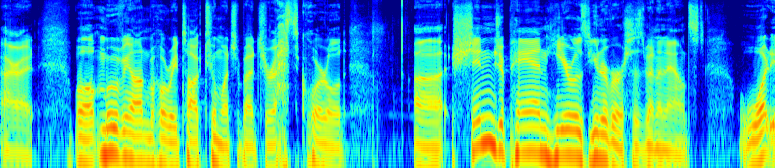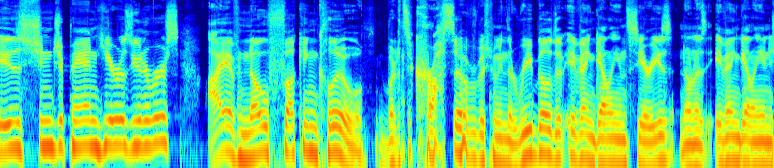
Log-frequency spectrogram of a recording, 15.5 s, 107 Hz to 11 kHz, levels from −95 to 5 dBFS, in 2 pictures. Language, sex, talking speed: English, male, 175 wpm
